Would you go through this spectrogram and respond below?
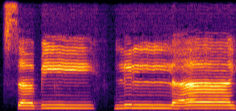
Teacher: یہاں پر جو ہے لفظ اللہ کی لام باریک ادا کی جائے گی، کیونکہ اس کے پیچھے والا حرف یعنی کہ لام اس کے نیچے زیر ہے۔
